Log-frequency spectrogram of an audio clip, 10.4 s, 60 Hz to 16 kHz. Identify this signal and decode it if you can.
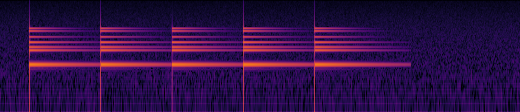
Clock strike, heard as a bell. 5. Five o'clock.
